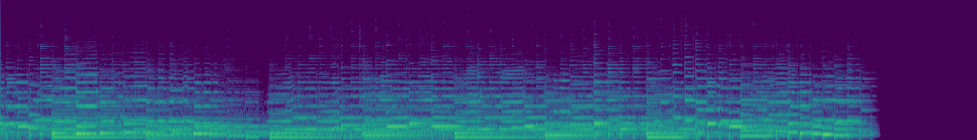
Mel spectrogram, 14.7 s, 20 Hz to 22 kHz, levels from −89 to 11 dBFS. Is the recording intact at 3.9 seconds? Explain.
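Yes, the audio is intact at 3.9 seconds, with no fault heard there.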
